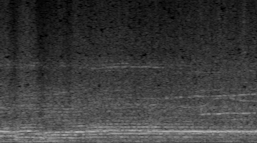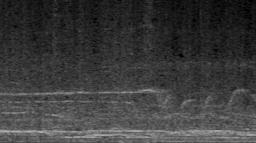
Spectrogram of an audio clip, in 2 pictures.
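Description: Live worship band with the congregation singing along, voices holding long sustained notes over the band.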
